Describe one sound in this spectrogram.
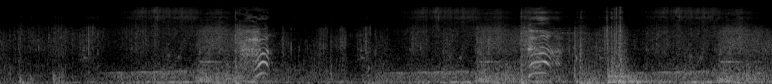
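Fiery blasts whoosh and burst.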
